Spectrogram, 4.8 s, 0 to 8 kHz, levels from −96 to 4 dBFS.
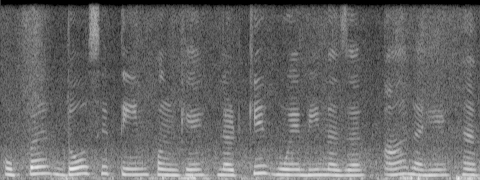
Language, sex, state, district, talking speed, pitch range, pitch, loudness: Hindi, female, Madhya Pradesh, Dhar, 150 wpm, 240-270 Hz, 250 Hz, -16 LUFS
